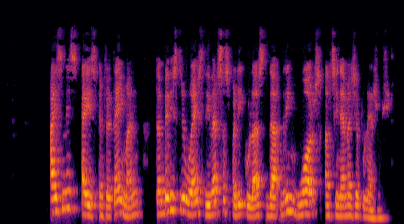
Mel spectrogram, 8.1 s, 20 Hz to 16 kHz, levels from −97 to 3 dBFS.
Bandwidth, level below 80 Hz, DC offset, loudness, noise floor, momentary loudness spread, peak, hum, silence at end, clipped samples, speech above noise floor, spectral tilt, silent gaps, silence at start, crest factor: 9.8 kHz; -74 dBFS; under 0.1%; -22 LUFS; under -90 dBFS; 9 LU; -4 dBFS; none; 0.3 s; under 0.1%; over 68 dB; -5 dB/octave; none; 1 s; 18 dB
